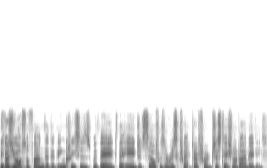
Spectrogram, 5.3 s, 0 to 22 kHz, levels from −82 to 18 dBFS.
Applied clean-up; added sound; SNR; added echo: neural mask model DeepFilterNet 3.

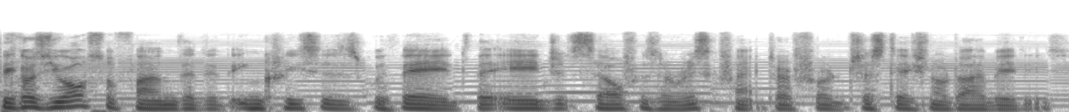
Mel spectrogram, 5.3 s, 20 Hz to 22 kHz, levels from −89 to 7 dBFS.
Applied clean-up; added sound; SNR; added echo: none; Wind instrument, woodwind instrument; 17 dB; none.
